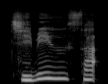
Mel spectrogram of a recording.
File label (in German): "chibiusa", japanische maedchennamen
